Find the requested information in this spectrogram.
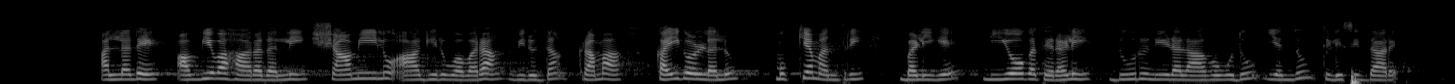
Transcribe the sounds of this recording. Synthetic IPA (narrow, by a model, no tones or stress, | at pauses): ɐlːɐd̪e̞ːɐʋjɐʋɐɦaːɾɐd̪ɐlːiʃaːmiːluʔaːɡiɾuʋɐʋɐɾɐʋiɾud̪ʱːɐkɾɐmɐkɐjɡɔɭːɐlumukʰjɐmɐnt̪ɾi | bɐɭiɡe̞nijɔːɡɐt̪ɛɾɐɭi | d̪uːɾuniːɽɐlaːɡuʋud̪ue̞nd̪ut̪iɭisid̪ːaːɾe̞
